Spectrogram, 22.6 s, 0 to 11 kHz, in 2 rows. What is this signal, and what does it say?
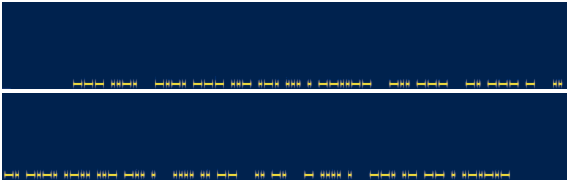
Morse code, heard as a keyed tone, about 21 wpm, 700 Hz. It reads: OF COURSE, DO NOT INCLUDE HIM IN THE GAME.
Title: Sentences from Top 1000 Words - Review Part 3 - 22wpm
